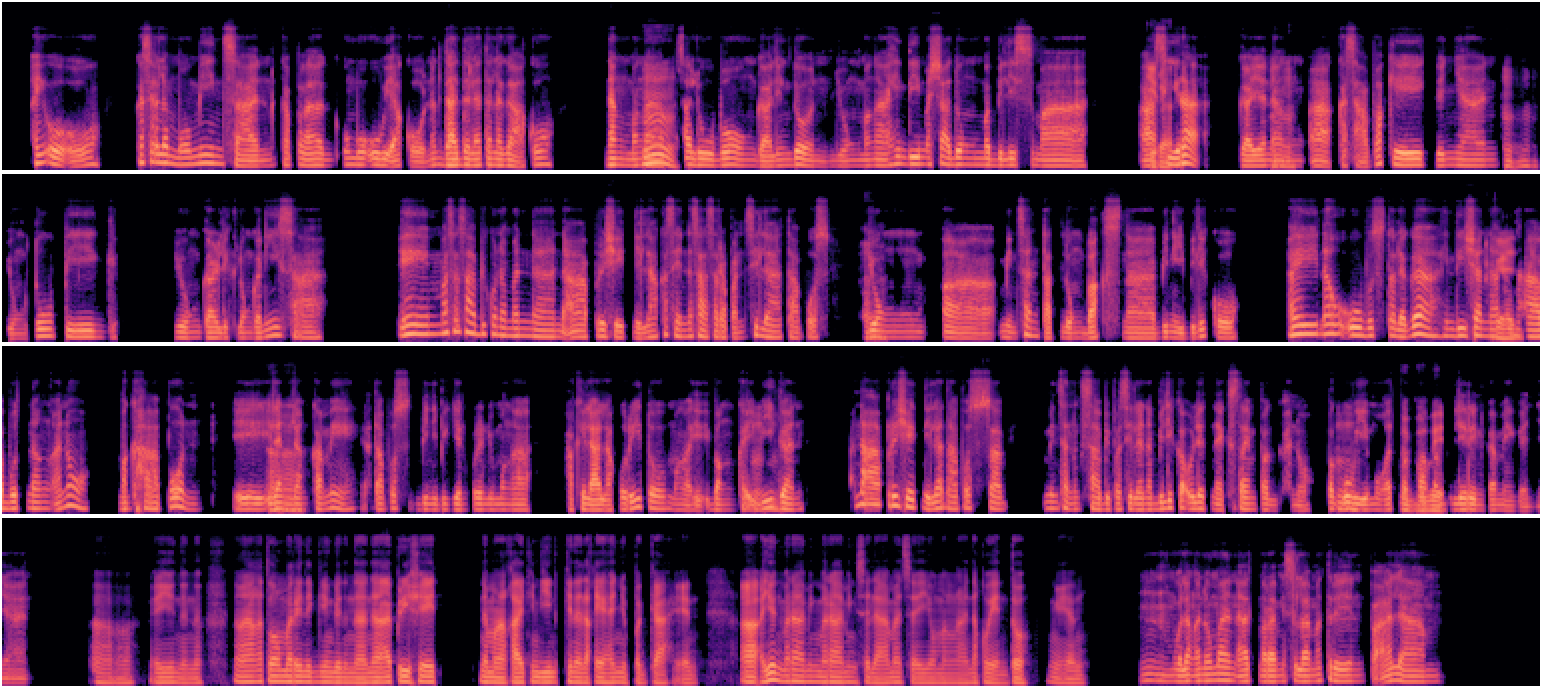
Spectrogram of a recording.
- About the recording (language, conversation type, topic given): Filipino, podcast, Anong lokal na pagkain ang hindi mo malilimutan, at bakit?
- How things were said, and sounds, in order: tapping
